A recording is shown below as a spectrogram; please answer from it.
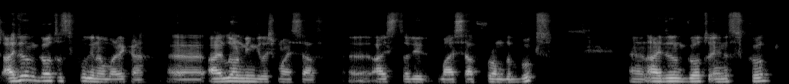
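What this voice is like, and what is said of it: Turkish-accented non-native English. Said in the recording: “a bit of an accent in your voice ... I don't have a very good accent ... I am from Turkey”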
